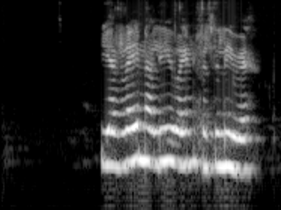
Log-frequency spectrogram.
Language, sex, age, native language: Icelandic, female, 11, Icelandic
